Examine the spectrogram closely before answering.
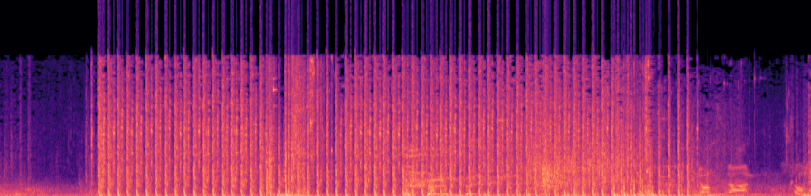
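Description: A light machine gun fires in rapid automatic bursts.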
